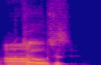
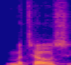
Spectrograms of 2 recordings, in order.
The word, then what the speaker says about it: Matos: Yeah, you mentioned somebody else on the side of Brian Burns, and I'm going to butcher this name. Yatira Gross Matos. – Yeah, Matos. – Matos, yeah.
